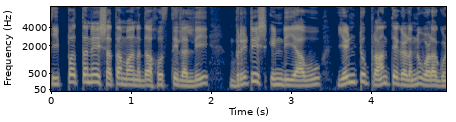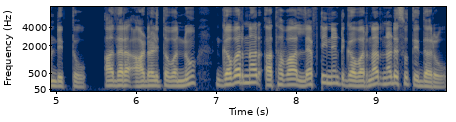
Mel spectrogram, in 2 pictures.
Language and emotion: Kannada, neutral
